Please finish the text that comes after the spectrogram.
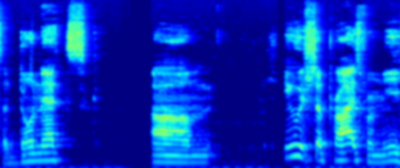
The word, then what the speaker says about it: Donetsk: How do you pronounce it? Donetsk.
